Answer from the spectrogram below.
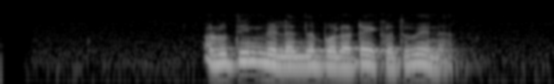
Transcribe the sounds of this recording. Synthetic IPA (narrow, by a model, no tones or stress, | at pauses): əlut̪inʋelənd̪əboləʈəekət̪uʋenə̰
